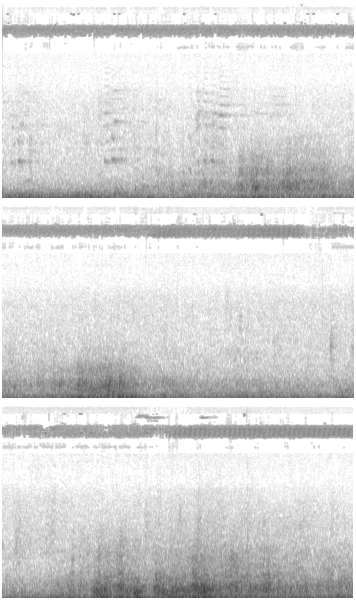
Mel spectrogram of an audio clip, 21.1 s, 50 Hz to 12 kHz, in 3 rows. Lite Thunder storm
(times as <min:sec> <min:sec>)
0:04.0 0:10.6, 0:15.2 0:21.1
